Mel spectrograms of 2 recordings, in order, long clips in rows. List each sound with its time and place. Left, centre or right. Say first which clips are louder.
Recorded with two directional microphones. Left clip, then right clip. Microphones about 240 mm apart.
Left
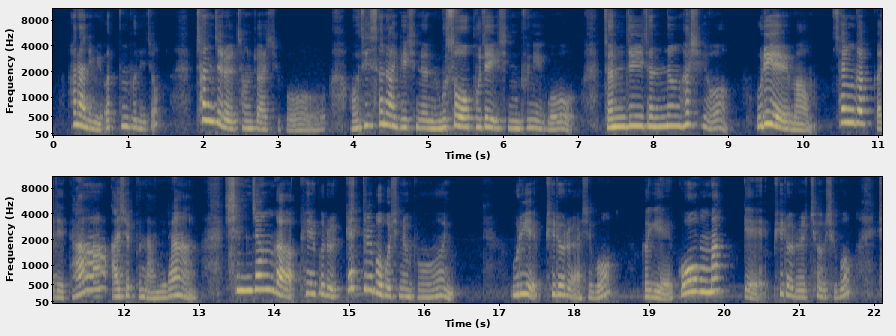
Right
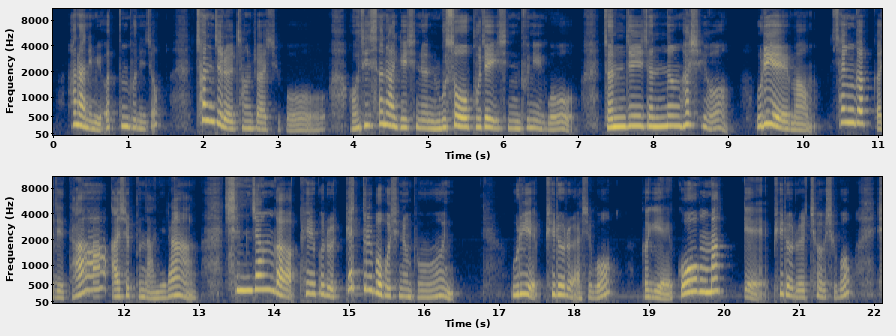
0.2 s a woman's voice: right 5 dB; right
